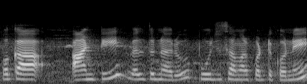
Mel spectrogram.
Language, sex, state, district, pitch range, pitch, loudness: Telugu, female, Andhra Pradesh, Manyam, 220-250 Hz, 235 Hz, -18 LUFS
